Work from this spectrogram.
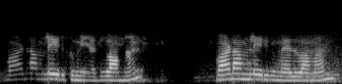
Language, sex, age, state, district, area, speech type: Tamil, female, 18-30, Tamil Nadu, Thanjavur, rural, conversation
